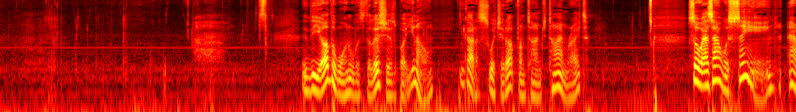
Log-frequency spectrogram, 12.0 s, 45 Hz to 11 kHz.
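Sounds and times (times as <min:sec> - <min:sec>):
person sipping a drink: 0:00.5 - 0:02.0, 0:03.6 - 0:04.2
speech: 0:04.5 - 0:08.9, 0:09.8 - 0:11.9.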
